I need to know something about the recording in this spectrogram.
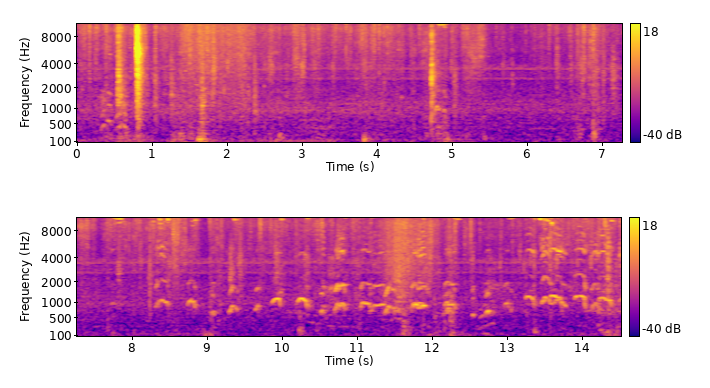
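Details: Puppies Savannah and Jericho at play; a scatter of clicks and thumps early on gives way to soft, high whimpering yips in quick uneven bursts during the second half.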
